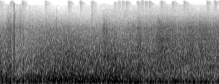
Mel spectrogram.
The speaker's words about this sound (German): Das war ein Knall, eine Sprengung nach Maß.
